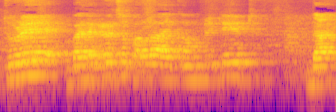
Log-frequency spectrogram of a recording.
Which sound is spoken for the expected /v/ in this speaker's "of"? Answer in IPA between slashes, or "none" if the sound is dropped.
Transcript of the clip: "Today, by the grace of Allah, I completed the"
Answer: /p/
